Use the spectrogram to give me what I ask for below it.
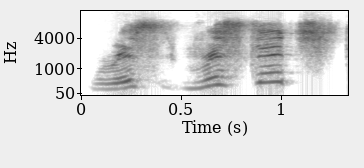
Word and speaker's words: Ristich: Please welcome Taylor Jennings and Anthony Ristich.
